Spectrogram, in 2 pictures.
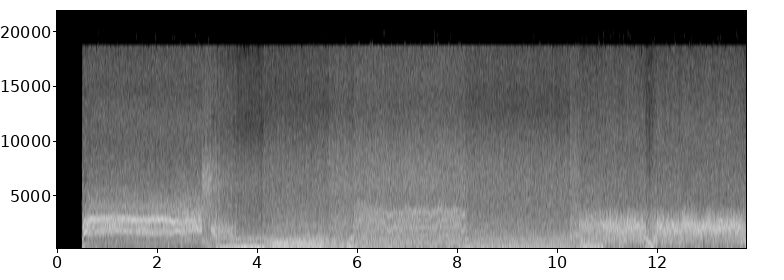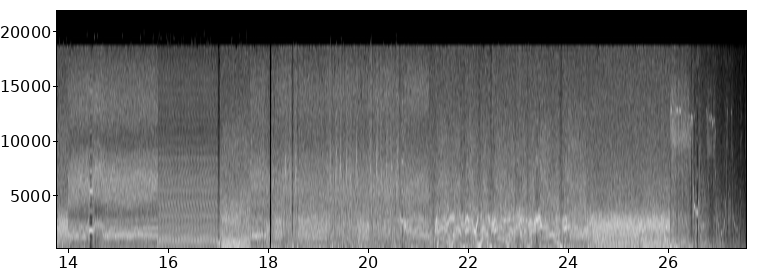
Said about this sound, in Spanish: su voz, fuertemente distorsionada, genera una masa de ruido avasalladora. El volumen es atronador.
